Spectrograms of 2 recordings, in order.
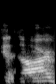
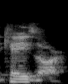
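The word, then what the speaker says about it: Ka-Zar: our days are yeah i call them guitar but most people i hear say kazaar so i think that's probably the right way to say it oh yeah it's really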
